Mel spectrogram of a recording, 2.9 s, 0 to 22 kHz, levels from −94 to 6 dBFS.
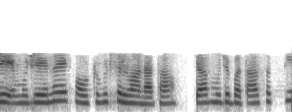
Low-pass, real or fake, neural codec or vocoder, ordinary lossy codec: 3.6 kHz; real; none; MP3, 24 kbps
